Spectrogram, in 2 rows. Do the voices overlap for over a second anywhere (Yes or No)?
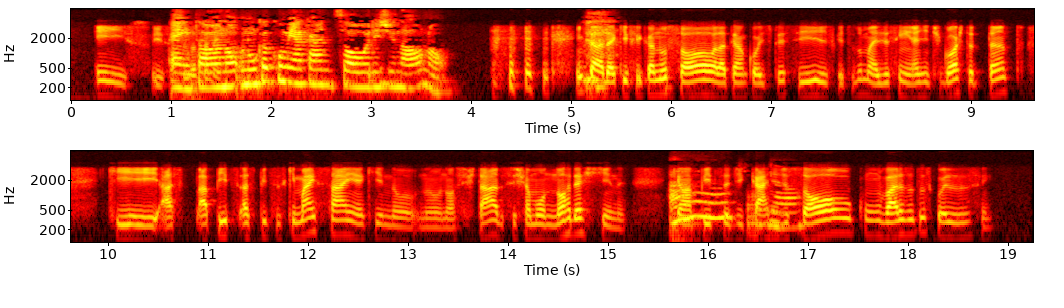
Yes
